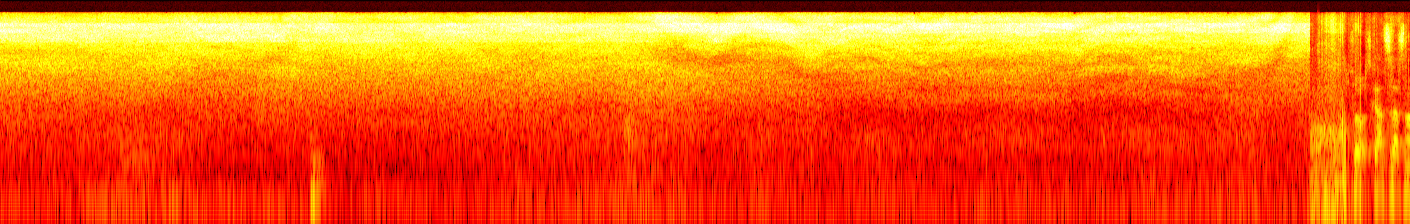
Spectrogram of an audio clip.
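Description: A spray gun hisses steadily as paint is sprayed.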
